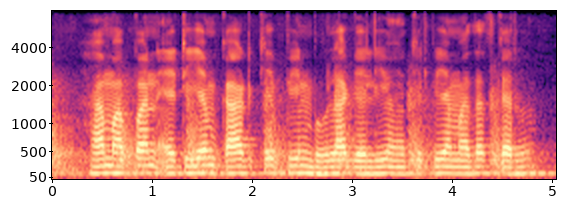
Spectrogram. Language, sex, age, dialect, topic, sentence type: Magahi, male, 25-30, Southern, banking, statement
